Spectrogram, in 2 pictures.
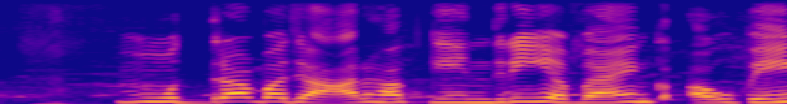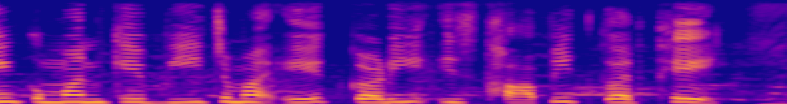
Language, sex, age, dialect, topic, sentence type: Chhattisgarhi, female, 18-24, Central, banking, statement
